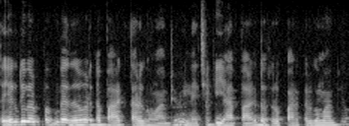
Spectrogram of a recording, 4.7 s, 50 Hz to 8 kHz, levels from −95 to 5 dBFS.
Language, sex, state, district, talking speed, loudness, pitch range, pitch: Maithili, male, Bihar, Madhepura, 205 wpm, -17 LUFS, 125-155 Hz, 135 Hz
